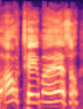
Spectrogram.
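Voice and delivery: very high hammed-up quitting threat; mock angry threat. Guard threatening to quit on the lady, high mock rant. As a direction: fling out I'll take my ass home in a high put-on voice. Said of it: "they're arguing in front of everybody".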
